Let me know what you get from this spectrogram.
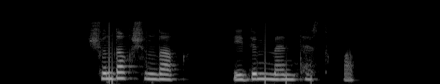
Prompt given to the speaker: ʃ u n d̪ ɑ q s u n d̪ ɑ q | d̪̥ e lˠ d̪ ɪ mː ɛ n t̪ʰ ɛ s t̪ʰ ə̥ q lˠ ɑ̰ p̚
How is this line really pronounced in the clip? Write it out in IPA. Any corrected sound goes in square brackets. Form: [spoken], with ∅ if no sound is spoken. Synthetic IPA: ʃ u n d̪ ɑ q [ʃ] u n d̪ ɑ q | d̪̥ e [∅] d̪ ɪ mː ɛ n t̪ʰ ɛ s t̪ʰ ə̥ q lˠ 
